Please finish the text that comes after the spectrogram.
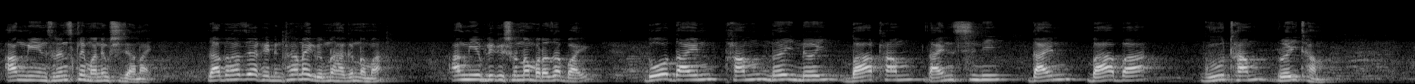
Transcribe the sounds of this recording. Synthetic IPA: aŋniːns̬uɾenskʰlemanewsizana̰j | zadɯnazejakʰajnɯŋtʰanajɡɾɯp̚nɯɦaɡɯnːama | aŋniepʰlikesɔnːambaɾazabaj | dɔdajntʰamnɯjnɯjbatʰamdajnsinidajnbaba | ɡutʰambɾɯjtʰam

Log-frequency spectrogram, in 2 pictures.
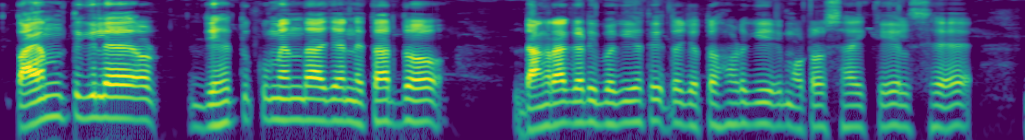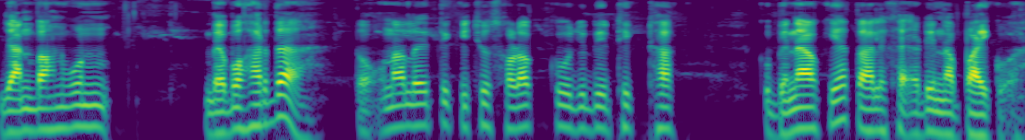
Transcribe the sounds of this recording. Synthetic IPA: t̪ajmt̪iɡilɛ | d͡ʒɛɦɛt̪ukumɛnd̪ad͡ʒanɛt̪aɾd̪ɔ | ɖaŋɾaɡəɽibəɡiat̪ɛt̪̚ˀd̪ɔd͡ʒɔt̪ɔɦɔɽɡimɔʈɔɾsajkɛlsɛ | d͡ʒanbaɦnbun | bɛbɔɦaɾd̪a | t̪ɔ̰ʔɔ̰naləjt̪ɛkit͡ʃʰusɔɽɔkːɔd͡ʒud̪iʈʰik̚ʈʰak̚ | kɔbɛnawkɛjat̪aɦlɛkʰaəɖinapajkɔʔa̰

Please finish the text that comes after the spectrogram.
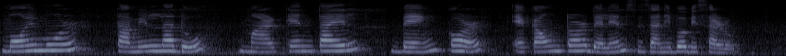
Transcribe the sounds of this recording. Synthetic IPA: mojmʊɹ | tamilnadu | maɹkɛntajlbɛŋkɔɹ | ɛkawuntɔɹbɛlɛnszanibɔbisaɹʊ̃

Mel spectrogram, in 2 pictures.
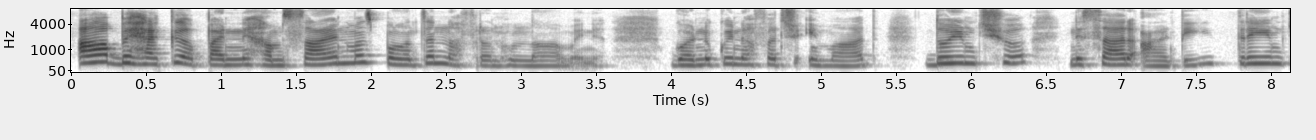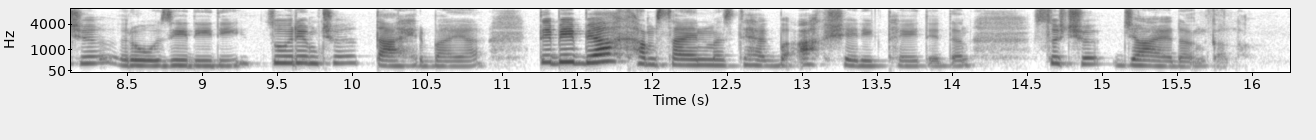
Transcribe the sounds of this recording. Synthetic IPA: aːbɨɦɛkɨpɐnʲːiɦɐmsaːjɐnmɐnzpə̃ːnt͡sɐnːɐfɾɐnɦund̪ãːʋə̰nʲḭɡɔnukujnɐfɐɾt͡ʃʰiʔimaːd̪ | d̪ujimt͡ʃʰu | nisaːɾãːɳʈiːt̪ɾeːmt͡ʃʰiɾoːziːd̪iːd̪iːt͡suːɾʲimt͡ʃʰut̪aːɦiɾbɐjaː | t̪ebebjaːkʰhɐmsaːjɐnmɐnzt̪iɦɐk̚bɨʔɐkʰʃeɾik̚t̪ʰɐjet̪ed̪ɐnsut͡ʃʰud͡ʒaːjɐd̪ɐŋkɐl

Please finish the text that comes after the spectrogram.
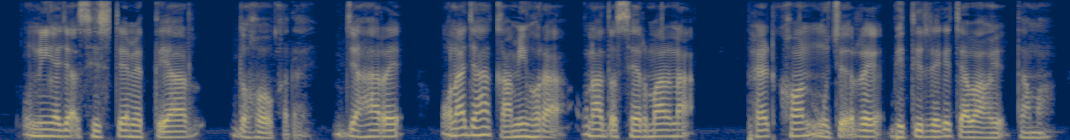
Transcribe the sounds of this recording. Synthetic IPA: uniad͡ʒa̰ʔsisʈɛmɛt̪ɛjaɾ | d̪ɔɦɔkad̪aj | d͡ʒaɦãɾɛ | ɔnaʔd͡ʒaɦãkamiɦɔɾa̰ʔɔnad̪ɔsɛɾmaɾana̰ʔ | pʰɛʈkʰɔnmut͡ʃə̰ʔ̪ɾɛbʱit̪iɾːɛɡɛt͡ʃaβaɦɔjɔ̰ʔ̪̚ˀt̪ama

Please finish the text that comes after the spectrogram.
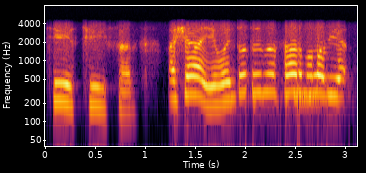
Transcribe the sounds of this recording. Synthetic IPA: ʈʰiːk̚ʈʰiːksɐɾ | ɐʃaiʋɐnʲt̪ot̪umɐsɐɾmɐt̪lɐbje

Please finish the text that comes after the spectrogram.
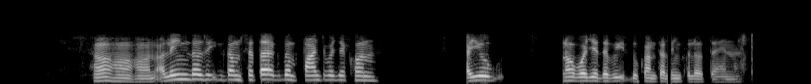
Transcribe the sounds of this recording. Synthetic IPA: hɔ̃ɦɔ̃ɦɔ̃nʔə̰liɲd̪ɔɛk̚d̪ɔmsɛt̪aɛk̚d̪ɔmpãt͡ʃbəd͡ʒɛkʰɔn | əjub̚ | nɔbəd͡ʒɛd̪ʱəbit̪̚d̪ukant̪aliɲkʰulɔt̪ɛɦɛna

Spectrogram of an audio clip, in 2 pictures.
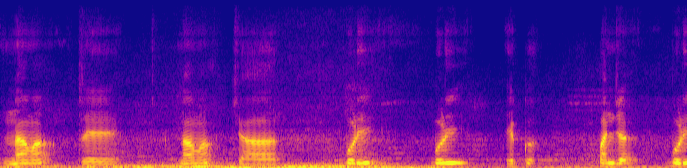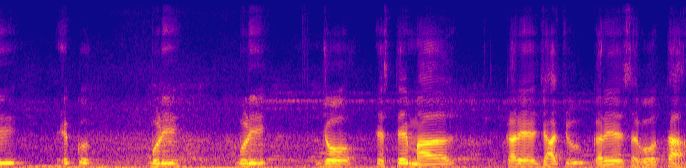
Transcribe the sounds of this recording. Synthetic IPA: nəʋa | ʈɾeː | nəʋat͡ʃaːɾ | ɓʊɽiː | ɓʊɽiː | ɪk | pəɲd͡ʒ | ɓʊɽiː | ek | ɓuɽi | ɓuɽi | d͡ʒoː | ɪst̪emaːl | kɐɾed͡ʒaːt͡ʃukɐɾesɐɡoːt̪aː

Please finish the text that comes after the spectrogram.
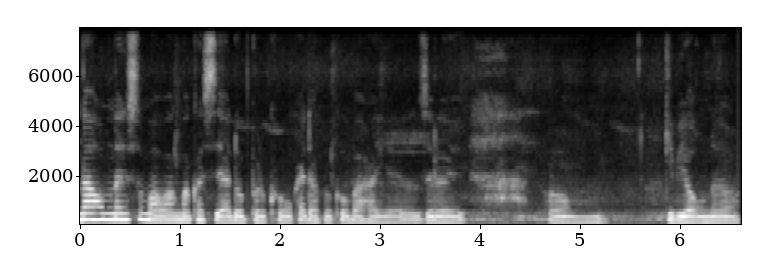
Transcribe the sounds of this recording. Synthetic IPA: nahɔmnajsumawaŋmakʰasiadɔpʰɯɾkʰɯwkʰajdapʰɯɾkʰɯwbaɦajɯziɾɯj | kibiawnɯ

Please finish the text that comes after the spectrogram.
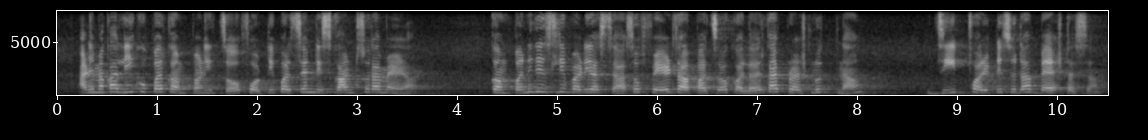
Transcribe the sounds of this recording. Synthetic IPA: a̰ɽ̃im̤akʰaliːkupəɾkəmpənit͡sɔfɔɾʈiːpəɾsẽɳʈ̚ɖiskaũɳʈsud̪ʱamɛɭɭa̰ | kəmpənid̪isliːbəɽiːəsasɔfeɽd͡zapat͡sɔkələɾkajpɾəɕnut̪na | d͡ziːp̚kɔliʈiːsud̪ʱːabɛsʈəsa̰

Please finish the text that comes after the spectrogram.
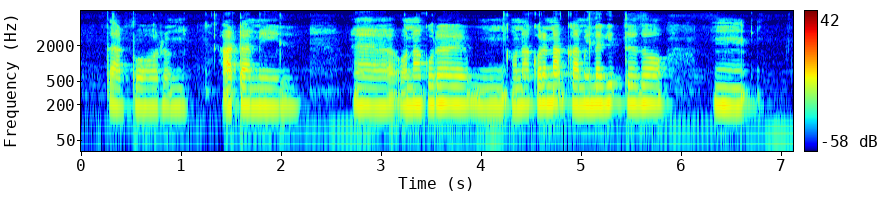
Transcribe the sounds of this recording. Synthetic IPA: t̪aɾpɔɾa̰ʈamil | ɔ̰nakɔɾɛɔnakɔɾɛnaʔkamilaɡit̪̚ˀt̪ɔd̪ɔ

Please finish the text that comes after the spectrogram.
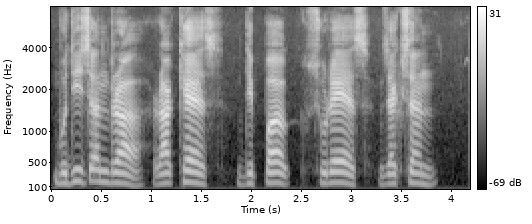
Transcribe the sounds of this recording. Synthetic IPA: bud̪ʱit͡ʃɐnd̪ɾaɾakʰesdipɐk̚suɾeszek̚sɐn

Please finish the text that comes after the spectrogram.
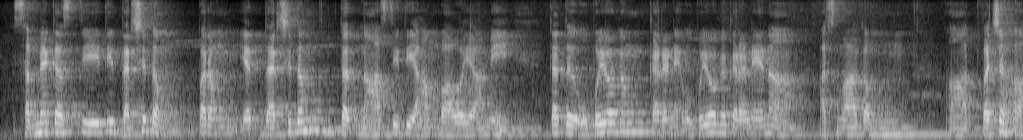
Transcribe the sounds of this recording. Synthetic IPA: sɐmjɐkɐst̪iːt̪id̪ɐɾʃit̪ɐmpɐɾɐmjɐt̪̚d̪ɐɾʃit̪ɐmt̪ɐt̪̚naːst̪ʰit̪iɐɦɐmbʱaːʋɐjaːmi | t̪ɐt̪upɐjoːɡɐmkɐɾɐɳeupɐjoːɡɐkɐɾɐɳeːnɐ | ɐ̰smaːkɐm | t̪ʋɐt͡ʃɐɦɐ̰

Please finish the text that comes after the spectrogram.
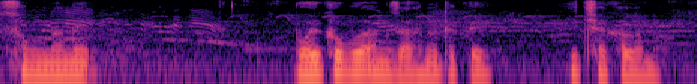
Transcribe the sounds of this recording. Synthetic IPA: suŋnane | bɔjkʰobɯaŋzaɦɯnɯtakɯj | itsʰakʰalamɯ

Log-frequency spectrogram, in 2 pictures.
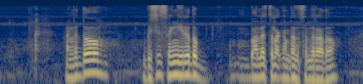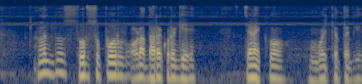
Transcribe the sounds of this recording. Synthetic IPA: alɛd̪ɔ | bisisaŋɡiɾɛd̪ɔbalɛt͡ʃalaʔkant̪ʰansɛnd̪ɾad̪ɔ | alɛd̪ɔsuɾsupuɾɔ̰ɽaʔd̪ʱaɾɛkɔɾɛɡɛ | t͡ʃɛɽ̃ɛkɔ | ɡɔc̚ˀkɛt̪ːɛt̪̚ɡɛ

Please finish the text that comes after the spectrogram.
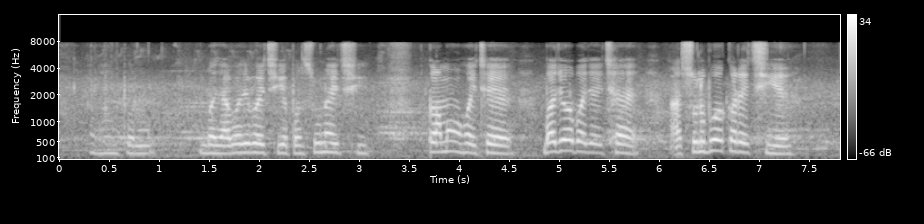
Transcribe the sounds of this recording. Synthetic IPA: əbɦəməpəno | bəd͡ʒabəd͡ʒbɛt͡ʃʰiɛəpənsunəjt͡ʃʰi | kəmoɦojt͡ʃʰɛ | bəd͡ʒɛbəd͡ʒɛjt͡ʃʰɛa̰sunbokəɾɛt͡ʃʰijɛ

